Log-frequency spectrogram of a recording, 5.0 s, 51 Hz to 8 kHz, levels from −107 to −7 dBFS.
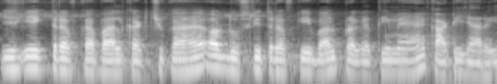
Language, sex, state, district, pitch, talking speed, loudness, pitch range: Hindi, male, Bihar, Katihar, 115 Hz, 230 wpm, -19 LUFS, 105-125 Hz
